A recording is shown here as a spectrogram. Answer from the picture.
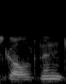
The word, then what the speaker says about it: Goldman: Last name is Goldman, G-O-L-D-M-A-N.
